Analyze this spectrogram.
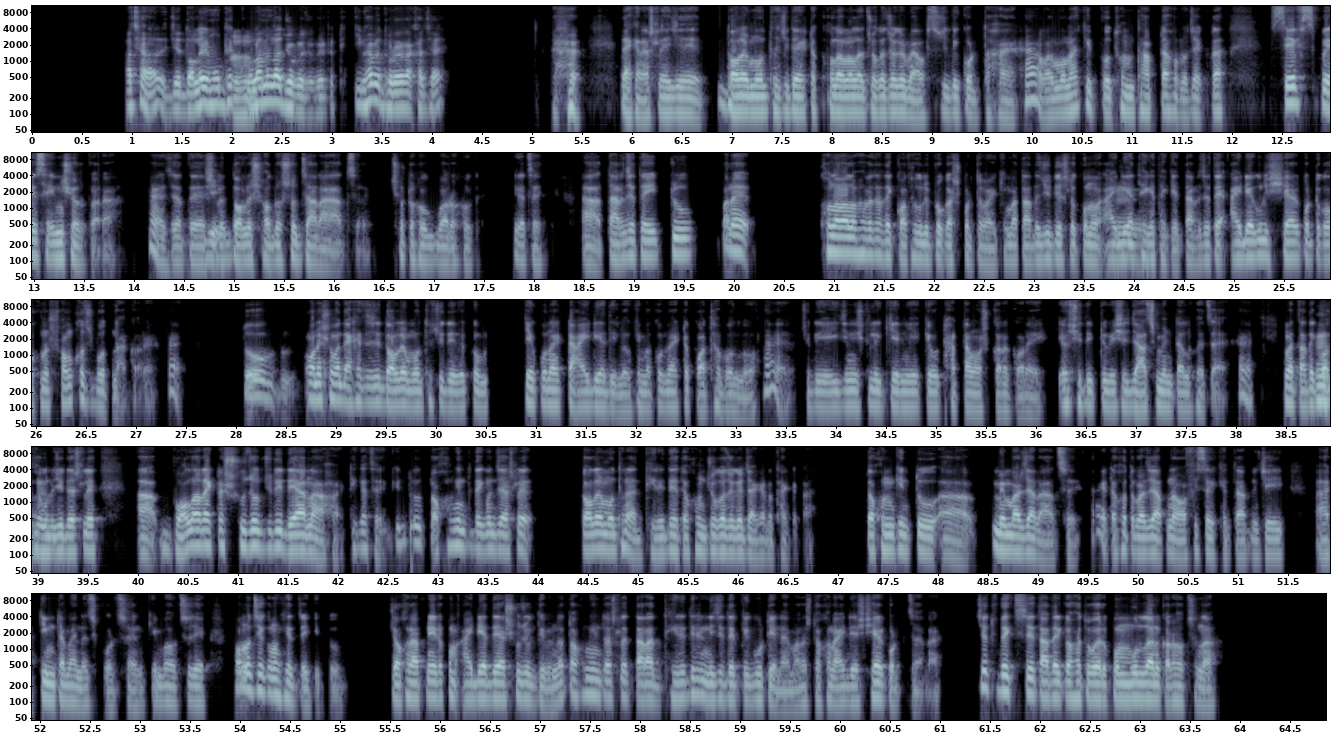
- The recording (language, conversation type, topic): Bengali, podcast, কীভাবে দলের মধ্যে খোলামেলা যোগাযোগ রাখা যায়?
- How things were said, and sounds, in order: chuckle; in English: "safe space ensure"; in English: "judgemental"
